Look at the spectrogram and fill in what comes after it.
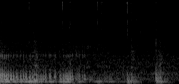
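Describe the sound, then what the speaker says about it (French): A depressed house cat purrs and murmurs close by, a low rumbling purr broken by short faint bursts over a quiet indoor background. "vous allez l'entendre très régulièrement sur la vidéo, j'ai un chat dépressif."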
